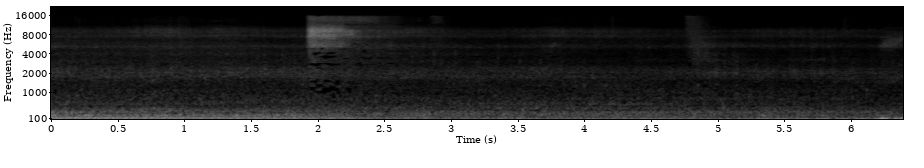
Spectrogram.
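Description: Diesel locomotive engines of Pan Am Railways EMD SD40-type units rumbling low and steady as the freight train rolls slowly past, coming to a stop. A brief loud burst of high noise about two seconds in.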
